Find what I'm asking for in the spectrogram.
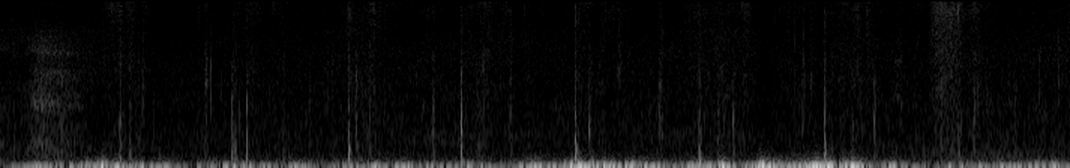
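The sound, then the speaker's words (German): Footsteps of people walking up onto a dike outdoors: many soft, fairly loud treads in a steady walking rhythm over a low rumbling background. “Oh, wir laufen jetzt auf den Deich hoch.”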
